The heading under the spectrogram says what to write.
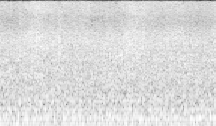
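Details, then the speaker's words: Crosley electric dryer running empty: steady, even low hum with no knocks, squeaks or scraping; drum turning smoothly, normal running. "Empty, works perfect, sounds great."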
